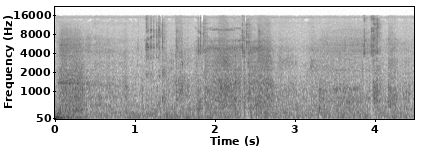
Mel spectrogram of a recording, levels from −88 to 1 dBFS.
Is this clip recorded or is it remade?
recorded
